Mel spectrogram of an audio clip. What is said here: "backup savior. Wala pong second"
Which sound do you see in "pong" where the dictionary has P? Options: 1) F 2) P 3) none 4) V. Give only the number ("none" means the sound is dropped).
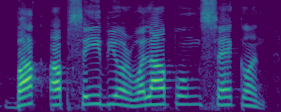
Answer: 2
